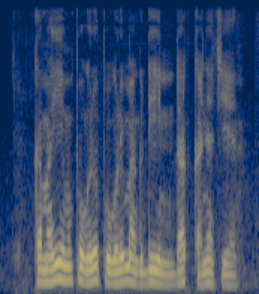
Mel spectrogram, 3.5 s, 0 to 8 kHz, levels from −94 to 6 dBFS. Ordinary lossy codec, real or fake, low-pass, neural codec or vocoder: none; real; 7.2 kHz; none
